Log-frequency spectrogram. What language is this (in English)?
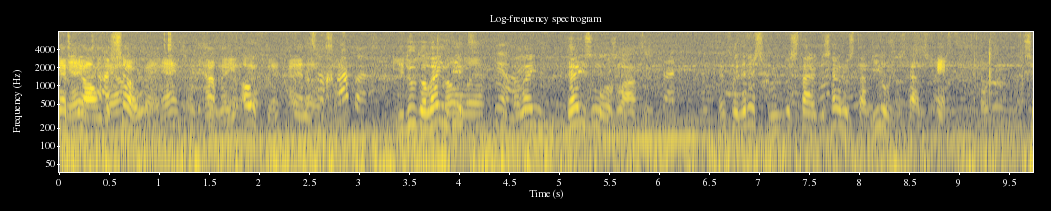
Dutch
